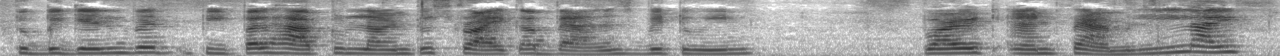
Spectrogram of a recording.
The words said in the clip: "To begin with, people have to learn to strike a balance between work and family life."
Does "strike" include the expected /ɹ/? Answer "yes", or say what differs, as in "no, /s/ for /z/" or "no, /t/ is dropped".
yes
